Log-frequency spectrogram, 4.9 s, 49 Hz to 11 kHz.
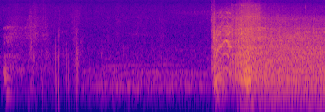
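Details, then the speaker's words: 1989 Cummins diesel swapped into a 1996 Ford F350, wiring temporarily rigged: quiet, then the starter engages and the engine catches right away, settling into an even rumbling idle; healthy start. "starts right up Rev it up there you go"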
